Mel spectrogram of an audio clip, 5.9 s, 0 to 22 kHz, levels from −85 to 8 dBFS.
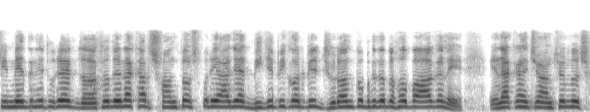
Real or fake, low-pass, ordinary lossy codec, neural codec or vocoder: fake; 7.2 kHz; none; codec, 16 kHz, 1.1 kbps, Voila-Tokenizer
